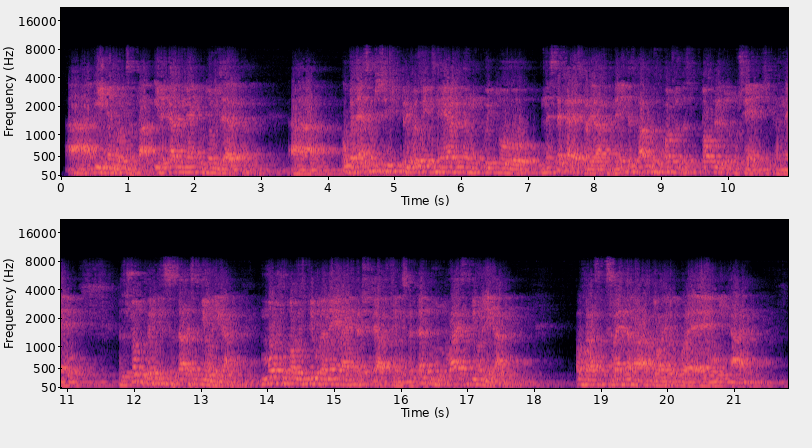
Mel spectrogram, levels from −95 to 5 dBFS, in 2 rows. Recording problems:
off-mic speech; far
room echo; noticeable; dies away in 1.3 s
distortion; slight; 10 dB below the speech
garbled, watery; slightly; nothing above 8 kHz

